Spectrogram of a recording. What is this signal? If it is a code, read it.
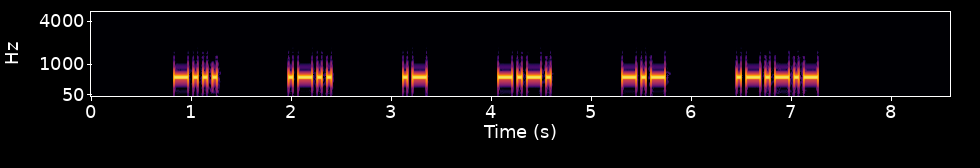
Morse code, heard as a keyed tone, about 25 wpm, spaced as for 10 wpm, 600 Hz. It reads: BLACK.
